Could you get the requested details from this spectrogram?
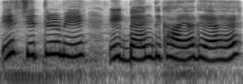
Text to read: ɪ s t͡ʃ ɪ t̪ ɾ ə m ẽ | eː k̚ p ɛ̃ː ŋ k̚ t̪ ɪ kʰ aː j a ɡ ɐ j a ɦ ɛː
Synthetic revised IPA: ɪ s t͡ʃ ɪ t̪ ɾ ə m ẽ | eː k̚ b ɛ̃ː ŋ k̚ d̪ ɪ kʰ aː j a ɡ ɐ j a ɦ ɛː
